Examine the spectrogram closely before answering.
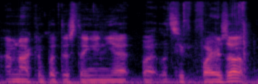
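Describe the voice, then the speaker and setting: A man's voice: lowish voice, little pitch movement, fast, very noisy. A man talking informally and thinking aloud in a casual car repair vlog, narrating his own work. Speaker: DIY car repair vlogger.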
